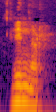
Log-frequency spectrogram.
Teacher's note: maybe it was my more bilabial V sound, like vinnur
